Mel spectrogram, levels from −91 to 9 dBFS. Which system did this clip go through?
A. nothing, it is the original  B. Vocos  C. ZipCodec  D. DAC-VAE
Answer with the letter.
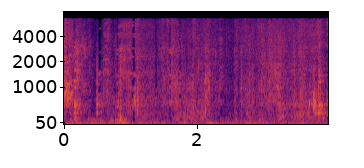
A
